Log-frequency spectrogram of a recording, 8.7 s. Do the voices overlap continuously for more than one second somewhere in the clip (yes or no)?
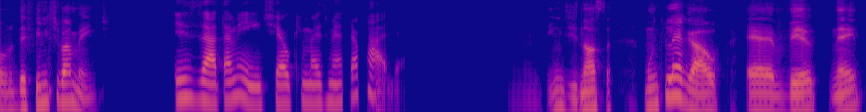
no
